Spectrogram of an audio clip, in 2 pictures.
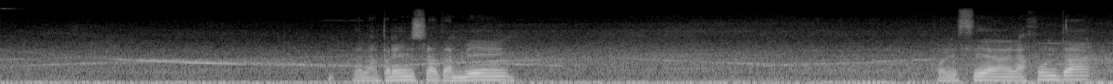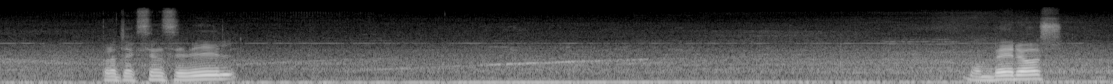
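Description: A siren wails up and down nearby.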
